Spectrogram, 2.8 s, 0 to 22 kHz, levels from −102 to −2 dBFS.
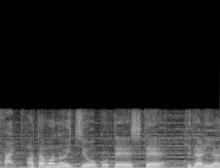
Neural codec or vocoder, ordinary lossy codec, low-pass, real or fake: none; none; none; real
